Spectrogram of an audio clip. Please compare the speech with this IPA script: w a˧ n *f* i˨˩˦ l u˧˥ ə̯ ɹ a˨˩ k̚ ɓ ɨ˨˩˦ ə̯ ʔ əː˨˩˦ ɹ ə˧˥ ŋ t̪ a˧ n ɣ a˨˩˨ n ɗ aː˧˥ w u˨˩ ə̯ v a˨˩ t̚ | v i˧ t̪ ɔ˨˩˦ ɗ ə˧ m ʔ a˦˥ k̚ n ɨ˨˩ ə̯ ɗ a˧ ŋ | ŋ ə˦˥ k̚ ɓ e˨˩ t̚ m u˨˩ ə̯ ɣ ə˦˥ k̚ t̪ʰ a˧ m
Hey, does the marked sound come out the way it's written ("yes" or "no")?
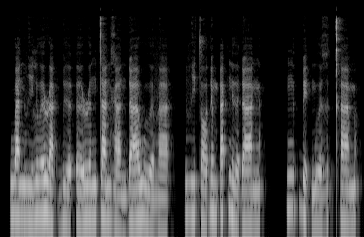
no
